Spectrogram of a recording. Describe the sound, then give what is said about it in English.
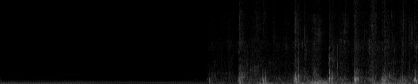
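Running footsteps through the rubble-strewn streets of wartime Bakhmut: a quick, uneven series of hard, crunching steps that starts abruptly after a steady, low tonal hum. “running through the rubble strewn streets of Bakhmut.”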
